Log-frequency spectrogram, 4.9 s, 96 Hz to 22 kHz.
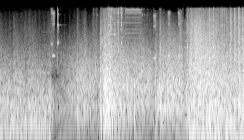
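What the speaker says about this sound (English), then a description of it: "Air bursts, explosive rounds, grenade launchers." Dense gunfire and explosions in the Battlefield 4 video game, with air bursts, explosive rounds and grenade launchers firing on the Operation Locker map, loud, continuous and layered with heavier booming surges.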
